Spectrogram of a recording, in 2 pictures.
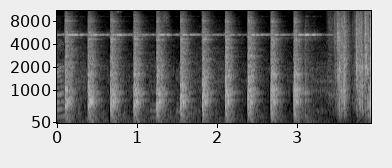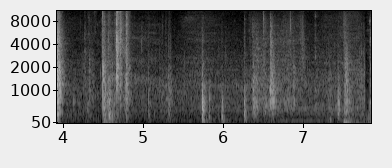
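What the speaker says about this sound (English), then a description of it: "You're using a chisel Yeah. and a hammer." A hammer striking a chisel to pry off RV wall paneling during a bunkhouse removal, a rapid regular run of about a dozen sharp close taps, then scattered knocks and scraping.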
